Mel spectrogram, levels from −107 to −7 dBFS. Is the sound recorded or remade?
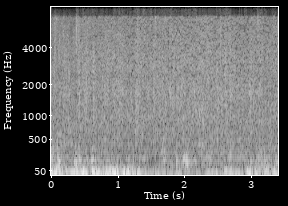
remade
